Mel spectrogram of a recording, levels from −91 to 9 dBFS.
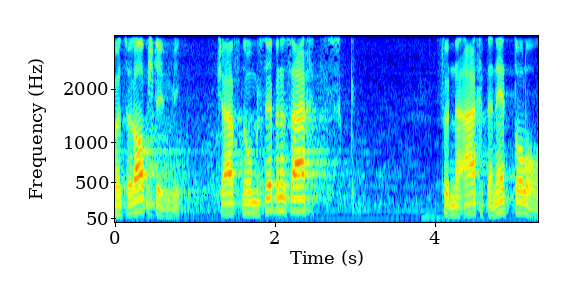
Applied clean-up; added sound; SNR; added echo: none; none; none; none.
